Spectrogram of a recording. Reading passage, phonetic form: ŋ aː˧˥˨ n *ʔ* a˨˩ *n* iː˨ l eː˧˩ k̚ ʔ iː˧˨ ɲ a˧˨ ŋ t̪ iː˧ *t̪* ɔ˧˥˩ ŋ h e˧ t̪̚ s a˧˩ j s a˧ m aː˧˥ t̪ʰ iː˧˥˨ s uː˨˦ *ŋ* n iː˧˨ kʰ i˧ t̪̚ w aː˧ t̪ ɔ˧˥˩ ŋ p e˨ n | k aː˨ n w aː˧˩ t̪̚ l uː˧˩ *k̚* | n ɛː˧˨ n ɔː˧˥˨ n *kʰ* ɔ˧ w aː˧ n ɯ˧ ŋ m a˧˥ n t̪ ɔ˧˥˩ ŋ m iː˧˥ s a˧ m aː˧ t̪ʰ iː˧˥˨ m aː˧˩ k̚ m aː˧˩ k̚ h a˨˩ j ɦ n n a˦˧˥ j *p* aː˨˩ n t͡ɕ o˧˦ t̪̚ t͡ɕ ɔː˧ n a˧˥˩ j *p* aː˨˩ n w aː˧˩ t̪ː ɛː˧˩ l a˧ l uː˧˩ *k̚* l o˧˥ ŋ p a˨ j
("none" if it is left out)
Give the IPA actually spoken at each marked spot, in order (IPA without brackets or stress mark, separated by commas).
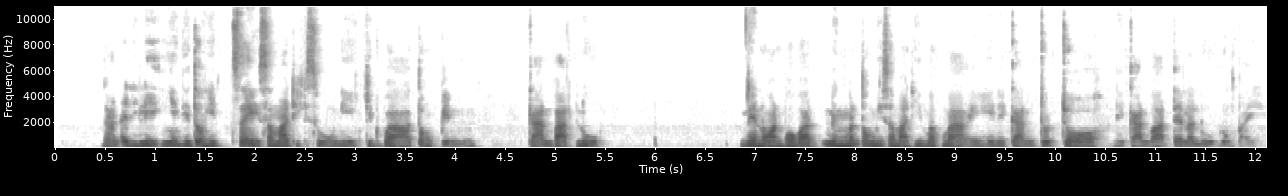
ʔ, d, t̪, ŋ, p̚, pʰ, k, k, p̚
